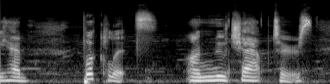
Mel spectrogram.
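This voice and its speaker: The intonation stays fairly even. Music plays in the background. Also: woman. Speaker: devotee, disciple of spiritual teacher. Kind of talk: interview answer. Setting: outdoors.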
